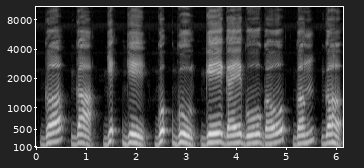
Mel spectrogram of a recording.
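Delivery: ग, गा sounded out slowly, one by one; drawn-out teacher recital of ग to गह; syllable drill. Shown as a demonstration. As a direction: sound out each syllable for young learners. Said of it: "तो इस तरह से पढ़ेंगे".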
